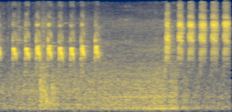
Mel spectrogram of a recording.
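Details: Contest-training master song of a greater green leafbird: about eight quick high chirps, a second of near silence, then a fresh series of brighter, louder repeated notes.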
